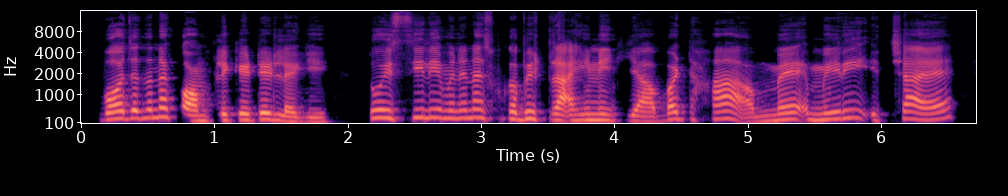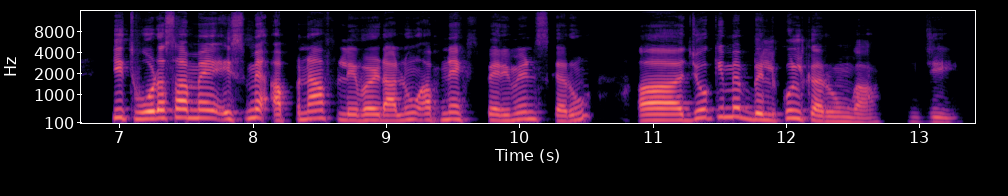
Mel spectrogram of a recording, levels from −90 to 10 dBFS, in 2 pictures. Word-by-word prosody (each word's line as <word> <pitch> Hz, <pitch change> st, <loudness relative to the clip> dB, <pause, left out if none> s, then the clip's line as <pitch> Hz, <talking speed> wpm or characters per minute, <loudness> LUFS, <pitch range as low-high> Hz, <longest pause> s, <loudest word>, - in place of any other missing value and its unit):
बहुत 225 Hz, +4 st, +5 dB
ज़्यादा 250 Hz, +1 st, +2 dB
ना 290 Hz, +2 st, +4 dB
कॉम्प्लिकेटेड 185 Hz, +4 st, +4 dB
लगी, 135 Hz, -5 st, -2 dB, 0.3 s
तो 255 Hz, +1 st, +2 dB
इसीलिए 260 Hz, +2 st, -1 dB
मैंने 245 Hz, 0 st, -1 dB
ना 265 Hz, +1 st, 0 dB
इसको 230 Hz, -3 st, -7 dB
कभी 230 Hz, +2 st, +3 dB
ट्राई 190 Hz, -5 st, +4 dB
ही 190 Hz, -, 0 dB
नहीं 190 Hz, -1 st, +1 dB
किया। 165 Hz, -4 st, -1 dB
बट 210 Hz, +6 st, -1 dB
हाँ 225 Hz, -10 st, +2 dB
मैं, 195 Hz, +8 st, 0 dB
मेरी 215 Hz, +7 st, -1 dB
इच्छा 200 Hz, +2 st, -2 dB
है 210 Hz, +7 st, +1 dB, 0.4 s
कि 270 Hz, -, 0 dB
थोड़ा-सा 250 Hz, +4 st, +4 dB
मैं 255 Hz, -1 st, 0 dB
इसमें 220 Hz, +5 st, -2 dB
अपना 205 Hz, +7 st, -1 dB
फ्लेवर 185 Hz, -5 st, -2 dB
डालूँ 180 Hz, +3 st, -3 dB
अपने 195 Hz, +2 st, -4 dB
एक्सपेरिमेंट्स 210 Hz, +1 st, -7 dB
करूँ 175 Hz, -, -7 dB, 0.4 s
आ, 185 Hz, +1 st, +5 dB
जो 235 Hz, +8 st, -4 dB
कि 275 Hz, +3 st, -9 dB
मैं 285 Hz, -4 st, -3 dB
बिल्कुल 200 Hz, +5 st, -2 dB
करूँगा। 145 Hz, -5 st, -6 dB, 0.3 s
जी। 135 Hz, -2 st, -15 dB
205 Hz, 170 wpm, -21 LUFS, 180-240 Hz, 0.4 s, बहुत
